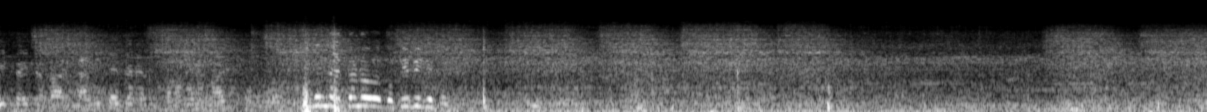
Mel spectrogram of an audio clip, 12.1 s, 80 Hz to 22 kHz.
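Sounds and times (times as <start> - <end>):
mechanical rumble: 0.0 - 12.0.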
